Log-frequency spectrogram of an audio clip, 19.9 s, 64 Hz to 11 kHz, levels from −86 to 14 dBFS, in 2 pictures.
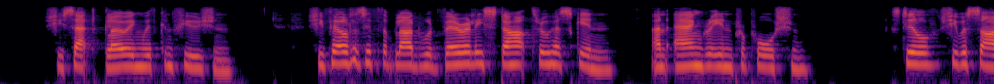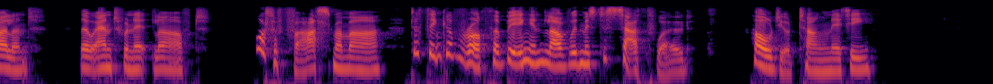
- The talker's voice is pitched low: No, high, 195 Hz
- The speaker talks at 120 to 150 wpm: Yes, average, 140 wpm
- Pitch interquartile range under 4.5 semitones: Yes, average, 4.0 semitones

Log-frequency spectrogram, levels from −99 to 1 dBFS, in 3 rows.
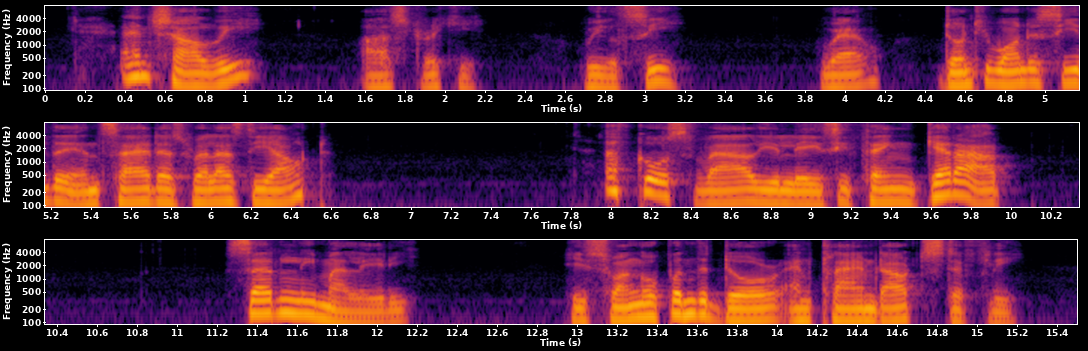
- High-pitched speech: No, low, 115 Hz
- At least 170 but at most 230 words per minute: No, average, 150 wpm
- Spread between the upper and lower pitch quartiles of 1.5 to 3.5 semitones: No, average, 4.4 semitones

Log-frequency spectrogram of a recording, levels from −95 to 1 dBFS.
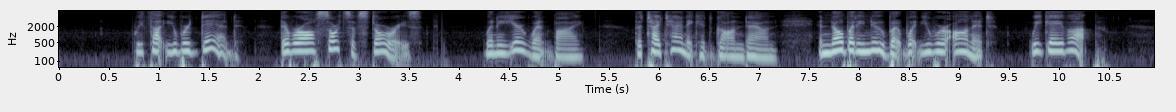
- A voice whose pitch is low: No, high, 225 Hz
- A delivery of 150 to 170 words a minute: No, average, 180 wpm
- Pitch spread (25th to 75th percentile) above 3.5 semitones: Yes, average, 4.2 semitones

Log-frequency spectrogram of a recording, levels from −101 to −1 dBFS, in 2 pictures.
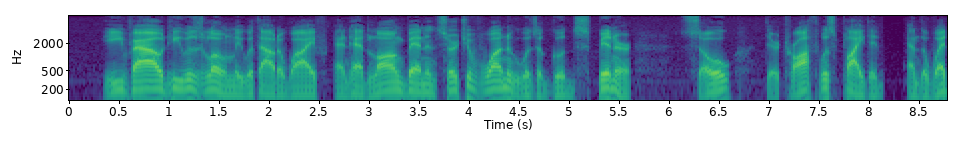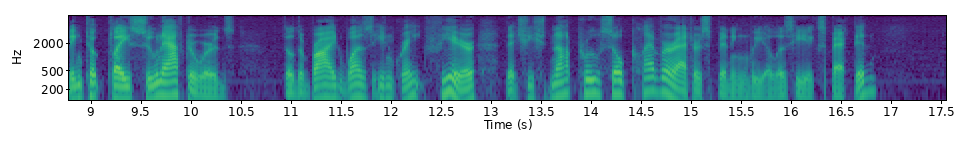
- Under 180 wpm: No, average, 185 wpm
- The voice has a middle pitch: No, low, 100 Hz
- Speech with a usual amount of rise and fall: No, wide, 7.6 semitones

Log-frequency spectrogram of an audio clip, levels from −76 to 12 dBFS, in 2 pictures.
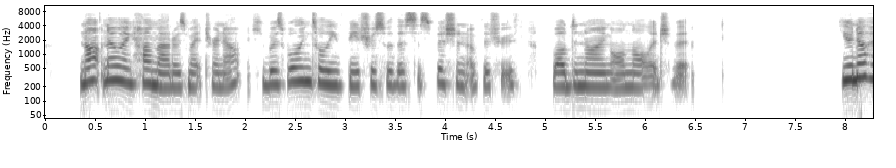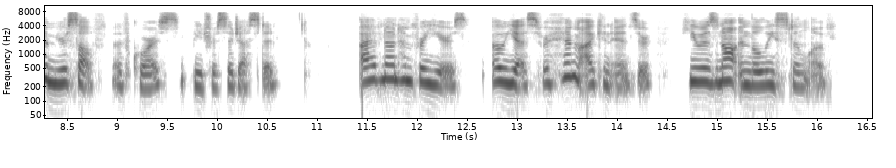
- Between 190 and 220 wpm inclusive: Yes, average, 195 wpm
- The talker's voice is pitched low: No, high, 225 Hz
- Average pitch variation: Yes, average, 3.6 semitones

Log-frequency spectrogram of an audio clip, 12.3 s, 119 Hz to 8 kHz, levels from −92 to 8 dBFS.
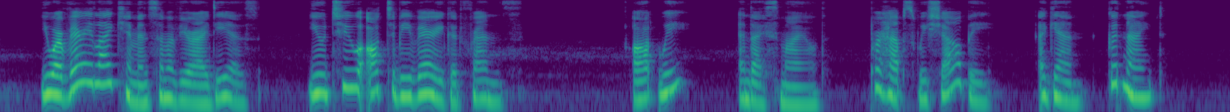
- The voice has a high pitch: Yes, high, 215 Hz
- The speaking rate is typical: Yes, average, 145 wpm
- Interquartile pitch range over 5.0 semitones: Yes, wide, 5.5 semitones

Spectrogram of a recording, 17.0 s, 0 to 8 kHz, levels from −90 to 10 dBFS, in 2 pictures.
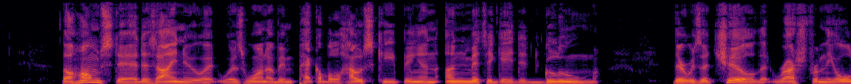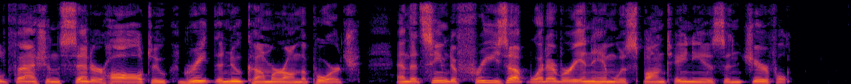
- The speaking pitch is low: Yes, low, 125 Hz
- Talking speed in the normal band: Yes, average, 165 wpm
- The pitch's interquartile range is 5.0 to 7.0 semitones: No, average, 3.1 semitones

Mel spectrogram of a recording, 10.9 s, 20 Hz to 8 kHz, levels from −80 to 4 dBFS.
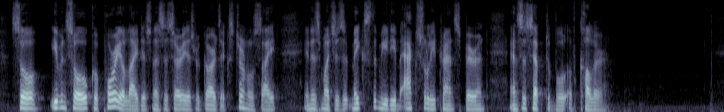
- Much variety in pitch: No, average, 3.4 semitones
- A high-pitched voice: No, low, 115 Hz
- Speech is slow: Yes, slow, 120 wpm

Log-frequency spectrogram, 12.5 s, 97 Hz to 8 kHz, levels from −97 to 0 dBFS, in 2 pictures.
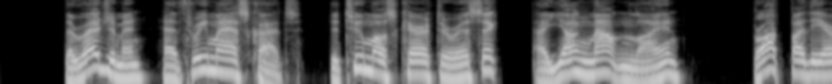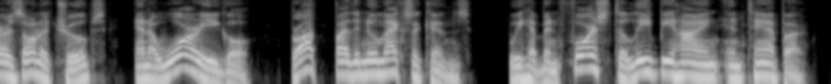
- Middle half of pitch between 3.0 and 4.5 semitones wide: No, wide, 5.4 semitones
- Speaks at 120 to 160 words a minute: No, average, 175 wpm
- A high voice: No, medium, 140 Hz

